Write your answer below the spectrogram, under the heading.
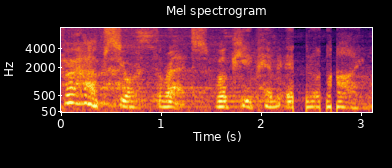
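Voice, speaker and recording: A put-on character voice at a middle pitch moves at a fairly slow pace, with clear background noise and clear echo. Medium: machinima. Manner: dry, snide.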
